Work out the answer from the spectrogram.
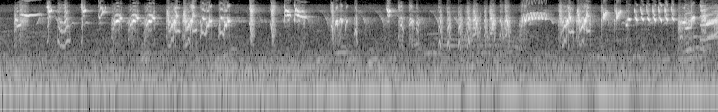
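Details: Classic red siskin singing continuously, a training recording for cage birds: long, fast, high twittering song of chips, buzzy trills and short whistles with rolling phrases, over a steady low electrical hum.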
